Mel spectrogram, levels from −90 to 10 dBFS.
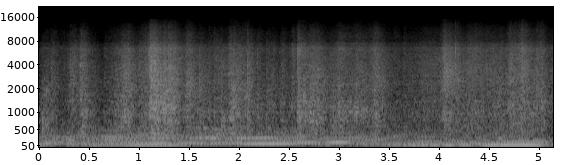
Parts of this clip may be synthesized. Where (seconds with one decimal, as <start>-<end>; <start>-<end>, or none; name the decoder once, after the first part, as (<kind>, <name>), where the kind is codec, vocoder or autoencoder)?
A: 1.3-1.9 (autoencoder, DAC-VAE); 2.8-4.6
